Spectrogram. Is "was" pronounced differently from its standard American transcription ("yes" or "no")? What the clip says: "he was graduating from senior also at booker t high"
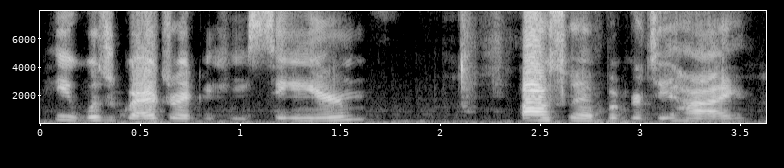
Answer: no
